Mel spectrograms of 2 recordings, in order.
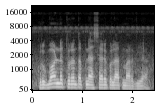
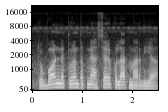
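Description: No difference in how they are said.

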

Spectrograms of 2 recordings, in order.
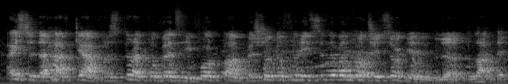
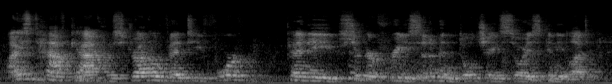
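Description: First: It is said in a Godfather-style Italian accent. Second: It is said in his plain accent.

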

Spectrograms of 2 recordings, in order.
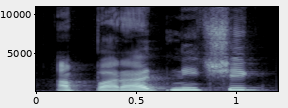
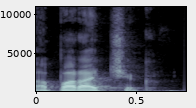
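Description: First: The word ends with an -ici sound. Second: The word ends with a -chik sound. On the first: The speaker calls it wrong. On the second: The speaker calls it right.

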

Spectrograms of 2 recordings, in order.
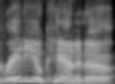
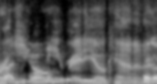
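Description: First: The name is pronounced with English sounds. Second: The name is pronounced with French sounds.

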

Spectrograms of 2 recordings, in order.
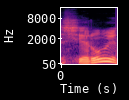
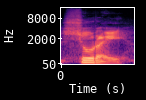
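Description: First: The name is said as 'see-roo-ee'. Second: The name is said as 'syoo-ray'. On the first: This is how the name reads in writing. The speaker calls it wrong. "хоть и читается Сируи" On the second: This is how the name is pronounced in Japanese. The speaker calls it right. "но произносится как Сюрей с японского"

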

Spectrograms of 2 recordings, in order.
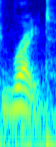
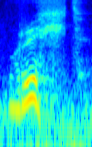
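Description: First: It ends plainly, without a throaty h-like sound. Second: It has a throaty h-like sound before the end. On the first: This is how the name is said today. "my name is pronounced Wright" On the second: This is the older, original way to say the name. "It should be Richt"

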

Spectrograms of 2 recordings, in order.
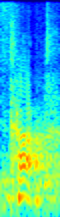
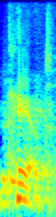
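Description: First: The word is said with an Irish accent. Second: The word is said with an American accent. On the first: "And in Ireland, they say can't" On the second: "in Canada and America, we say can't"

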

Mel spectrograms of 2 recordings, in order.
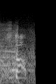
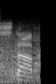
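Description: First: It is said with an exaggerated put-on accent. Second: It is said plainly, without a put-on accent. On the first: It mimics how the referees actually say it. "Speak with an accent" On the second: This is how the word would normally be said. "they don't say stop"

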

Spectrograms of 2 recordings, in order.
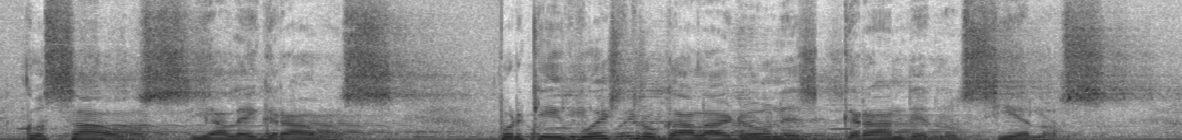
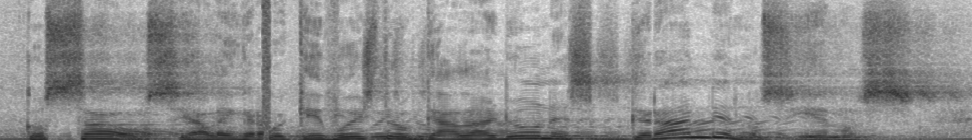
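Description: The two takes are said the same way.

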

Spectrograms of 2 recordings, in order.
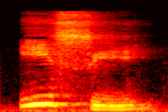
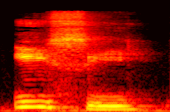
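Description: First: The word is said on a high tone. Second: The word is said on a lower tone. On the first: It means head. "pronouncing isi real high in a high tone to say head" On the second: It means blind. "when I said isi for a blind person, I dropped my tone"

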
